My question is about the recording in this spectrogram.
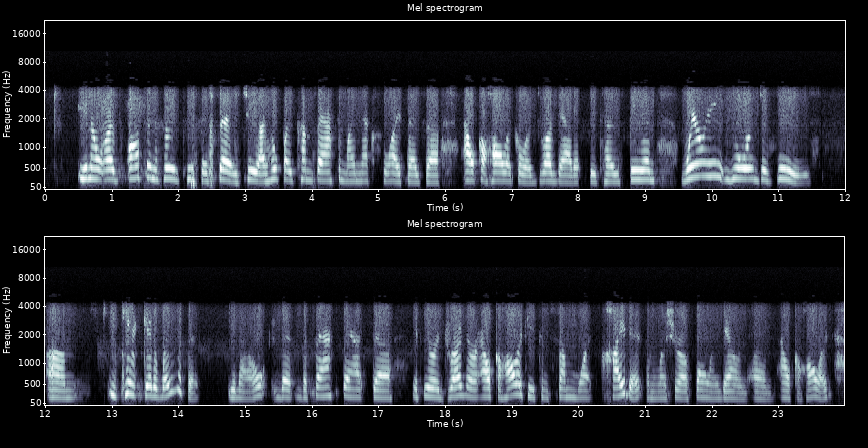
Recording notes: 100 Pounders Phone Meeting.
